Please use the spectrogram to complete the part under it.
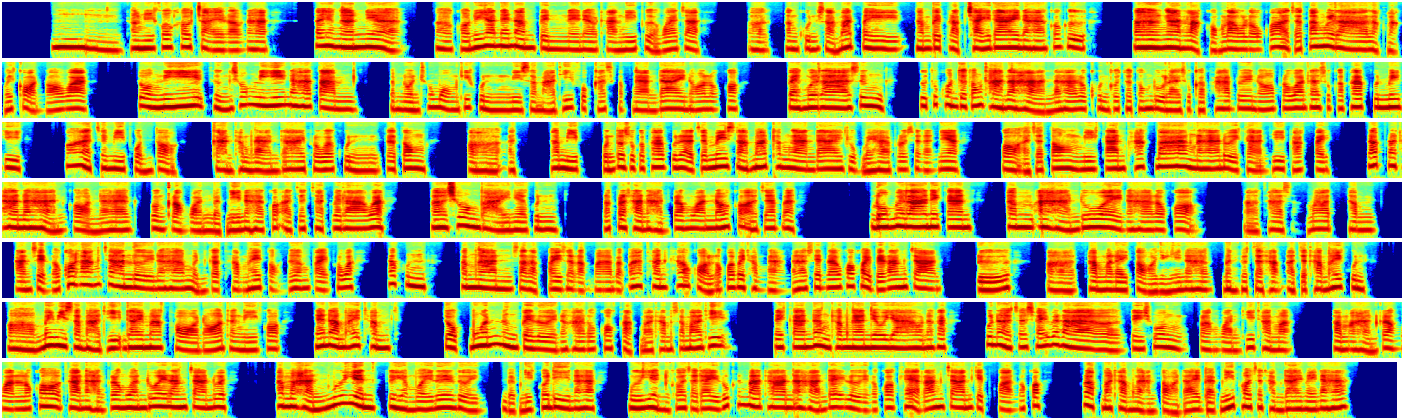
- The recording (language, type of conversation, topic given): Thai, advice, ฉันจะจัดกลุ่มงานอย่างไรเพื่อลดความเหนื่อยจากการสลับงานบ่อย ๆ?
- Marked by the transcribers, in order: tapping; other background noise; lip smack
